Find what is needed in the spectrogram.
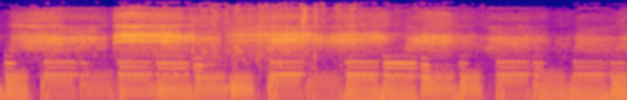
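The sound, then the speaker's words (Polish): Many crows caw over a cemetery, their loud, harsh calls repeating and overlapping in a dense, steady chorus for the whole clip. “I wtedy nad cmentarzem przeleciało, kracząc, ogromne stado wron.”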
